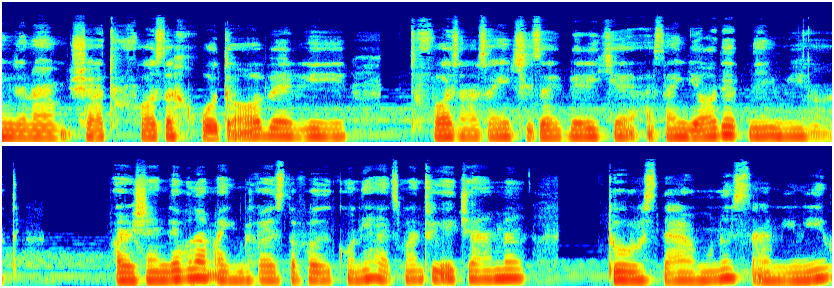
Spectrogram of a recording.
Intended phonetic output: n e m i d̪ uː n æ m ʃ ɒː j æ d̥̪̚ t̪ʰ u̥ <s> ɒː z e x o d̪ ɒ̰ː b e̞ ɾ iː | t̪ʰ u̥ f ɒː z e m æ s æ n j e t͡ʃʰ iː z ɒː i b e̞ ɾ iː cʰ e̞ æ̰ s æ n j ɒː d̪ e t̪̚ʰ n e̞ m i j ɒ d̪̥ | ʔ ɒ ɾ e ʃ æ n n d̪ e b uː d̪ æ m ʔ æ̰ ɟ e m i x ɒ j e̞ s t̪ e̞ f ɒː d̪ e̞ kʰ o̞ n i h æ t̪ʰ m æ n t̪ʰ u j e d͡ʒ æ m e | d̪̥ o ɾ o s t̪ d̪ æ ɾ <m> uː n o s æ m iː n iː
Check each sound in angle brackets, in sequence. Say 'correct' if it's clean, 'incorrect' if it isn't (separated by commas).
incorrect, correct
